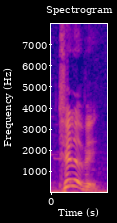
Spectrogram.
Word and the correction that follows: Tel Aviv: Tel Aviv.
